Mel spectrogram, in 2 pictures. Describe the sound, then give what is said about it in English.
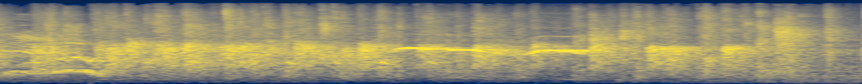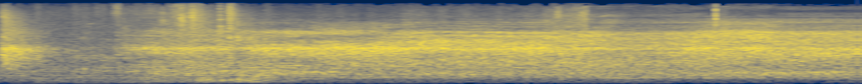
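A crowd applauds loudly as a speaker for the other side is introduced, with sharp individual claps at first that swell into a dense, steady roar of clapping sustained to the end, a few brief high whoops rising over it early on. “Ladies and gentlemen, for the other side, Reese McDonald, give her a hand.”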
